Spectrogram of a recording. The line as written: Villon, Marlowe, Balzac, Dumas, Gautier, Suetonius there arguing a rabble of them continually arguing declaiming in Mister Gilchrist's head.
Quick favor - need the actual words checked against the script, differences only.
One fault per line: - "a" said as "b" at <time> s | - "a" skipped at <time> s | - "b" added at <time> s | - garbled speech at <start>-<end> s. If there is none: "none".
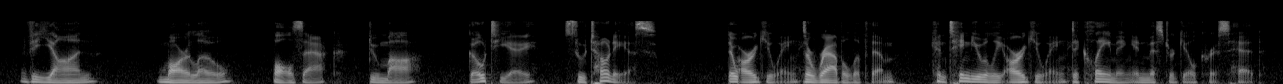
none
